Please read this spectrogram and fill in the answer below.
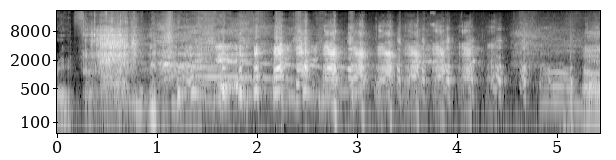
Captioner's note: laughter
